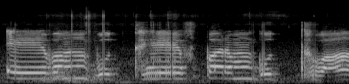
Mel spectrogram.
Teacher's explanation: ప ముందు విసర్గ ఎప్పుడు వచ్చినా ఎఫ్ సౌండే చెప్పాలి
